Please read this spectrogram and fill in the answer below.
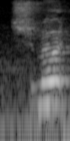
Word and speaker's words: Shemot: Shemot is, well, it's Shemot or Shemot. It depends on whose pronunciation you're following. One of the fun things about Hebrew is the vowel markers aren't there in Torah. So, depending on if you're Ashkenazi, if you're Sephardic, if you're coming into it from another perspective, the modern pronunciation is usually Shemot.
